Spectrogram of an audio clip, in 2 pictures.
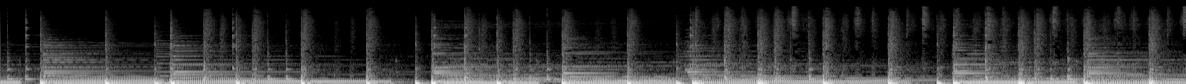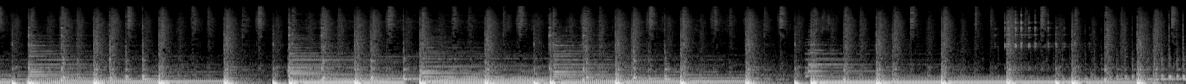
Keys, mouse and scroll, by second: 3.3 scroll down 2, 3.5 middle click, 3.8 click, 4.2 shift+middle click, 4.3 shift+scroll up 1, 4.4-4.9 middle drag, 4.9-5.7 scroll up 3, 5.1 ctrl+s, 5.4 shift+middle click, 5.7-6.7 middle drag, 6.7 ctrl+s, 6.8-9.0 scroll down 5, 9.0-10.2 scroll down 1, 10.2-11.8 scroll down 1, 11.8 ctrl+shift+click, 12.8 scroll down 1, 13.0-13.5 middle drag, 13.5-14.6 scroll up 4, 14.6-15.2 scroll up 1, 15.2-17.7 drag, 17.7 shift+d, 19.5 click, 19.9 scroll down 2, 20.1-21.8 middle drag, 21.8-22.4 ctrl+shift+right drag, 22.4 middle drag, 22.7 ctrl+shift+click.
